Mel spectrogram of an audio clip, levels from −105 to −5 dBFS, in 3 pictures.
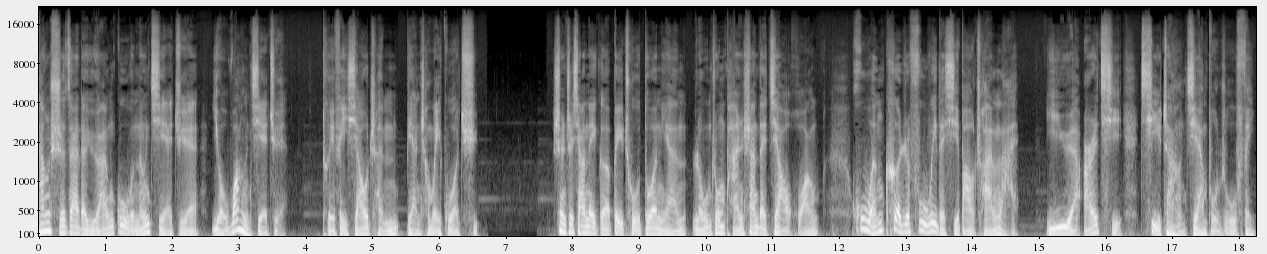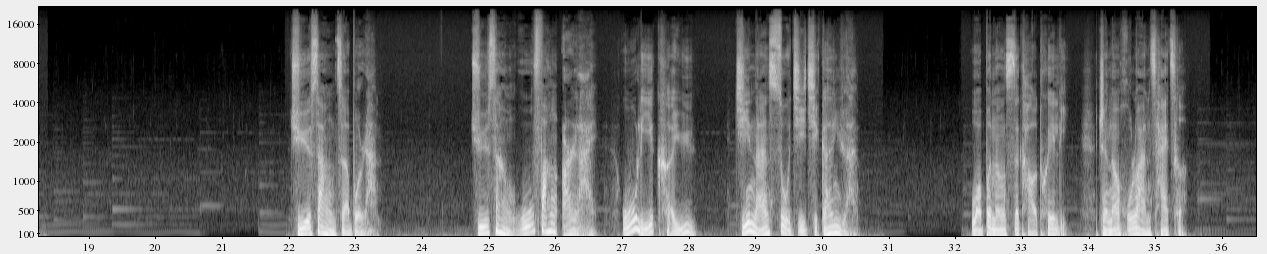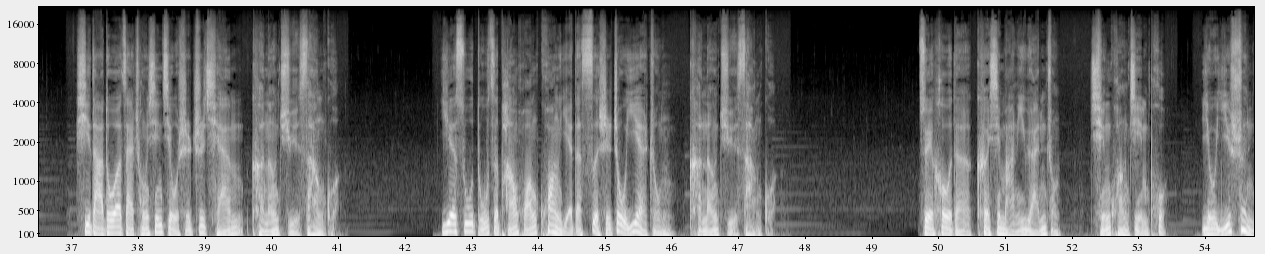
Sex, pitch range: male, 75-105 Hz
